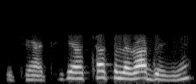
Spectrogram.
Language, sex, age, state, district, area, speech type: Hindi, female, 18-30, Bihar, Samastipur, urban, conversation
